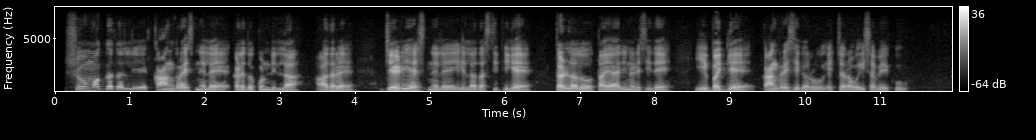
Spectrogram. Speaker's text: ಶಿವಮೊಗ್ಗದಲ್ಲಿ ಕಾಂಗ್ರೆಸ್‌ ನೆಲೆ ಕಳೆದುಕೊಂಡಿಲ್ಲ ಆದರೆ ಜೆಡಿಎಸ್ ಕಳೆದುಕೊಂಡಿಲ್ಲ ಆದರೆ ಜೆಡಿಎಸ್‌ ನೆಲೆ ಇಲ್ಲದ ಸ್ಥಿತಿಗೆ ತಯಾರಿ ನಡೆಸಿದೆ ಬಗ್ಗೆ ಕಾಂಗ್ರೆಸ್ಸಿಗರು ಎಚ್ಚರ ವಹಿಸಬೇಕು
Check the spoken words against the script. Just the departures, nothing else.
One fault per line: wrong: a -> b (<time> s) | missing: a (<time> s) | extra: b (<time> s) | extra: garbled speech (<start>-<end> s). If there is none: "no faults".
missing: ಕಳೆದುಕೊಂಡಿಲ್ಲ ಆದರೆ ಜೆಡಿಎಸ್ (4.9 s)
extra: ತಳ್ಳಲು (6.7 s)
extra: ಈ (8.5 s)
